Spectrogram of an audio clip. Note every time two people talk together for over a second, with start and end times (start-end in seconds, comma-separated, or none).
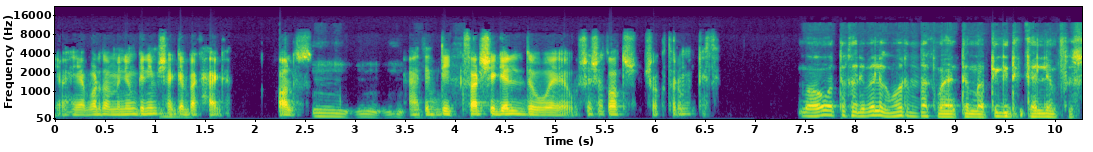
none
